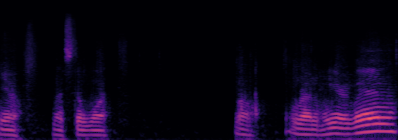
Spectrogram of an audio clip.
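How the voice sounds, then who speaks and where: A dark, mellow tone at a very slow pace, with lively intonation. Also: man, medium pitch for a man. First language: not English. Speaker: programming YouTuber. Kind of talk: tutorial. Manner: halting, many fillers.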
